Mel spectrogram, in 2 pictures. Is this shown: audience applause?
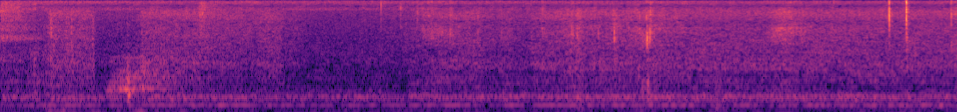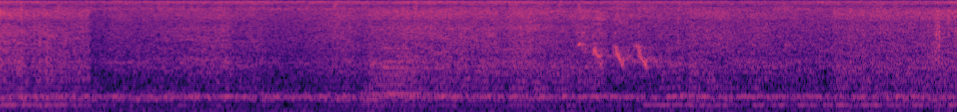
no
